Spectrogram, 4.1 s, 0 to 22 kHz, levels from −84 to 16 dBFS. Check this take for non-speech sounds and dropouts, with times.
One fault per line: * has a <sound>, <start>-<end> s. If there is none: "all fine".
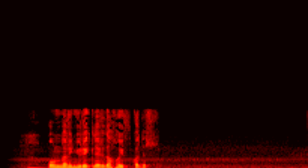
all fine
